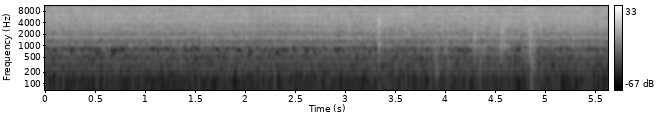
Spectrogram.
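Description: Onions and flour stirred together in a hot pot make a steady, loud sizzle and frying hiss throughout, with a few faint scraping stir sounds and no talk.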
